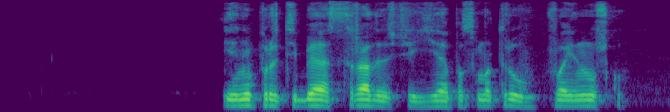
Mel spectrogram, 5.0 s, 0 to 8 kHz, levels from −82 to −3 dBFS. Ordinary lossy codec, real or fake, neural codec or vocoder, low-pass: none; fake; codec, 16 kHz, 4 kbps, X-Codec, WavLM features, trained on Multilingual LibriSpeech; none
